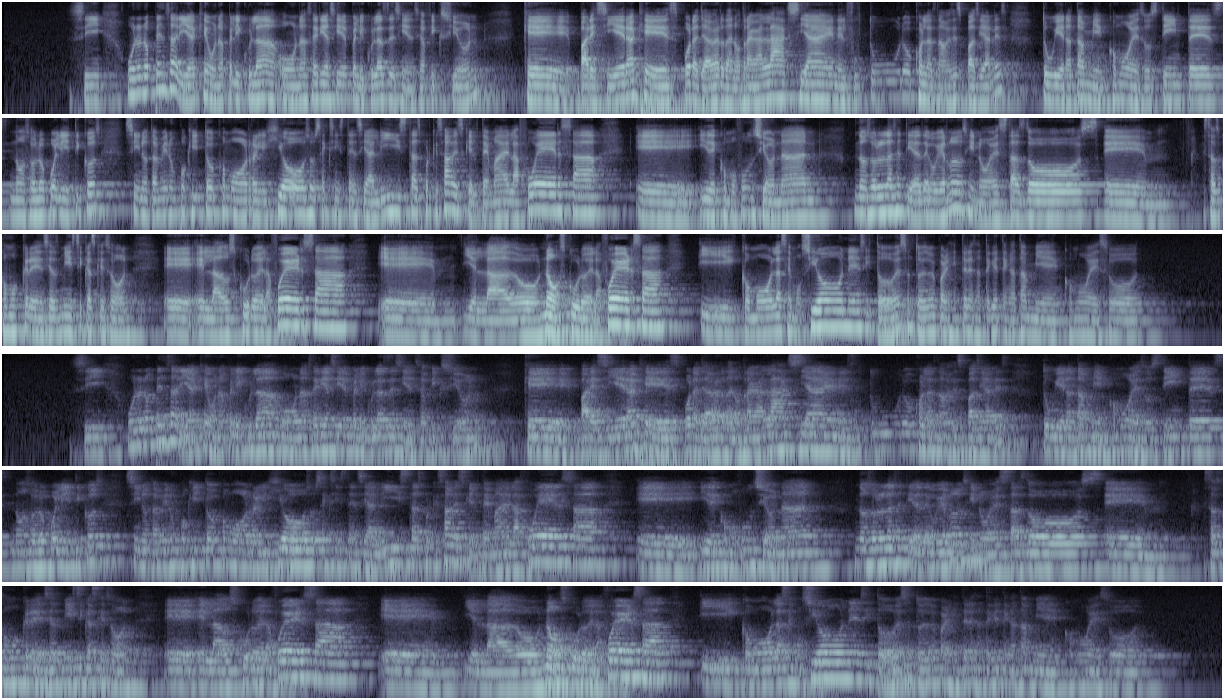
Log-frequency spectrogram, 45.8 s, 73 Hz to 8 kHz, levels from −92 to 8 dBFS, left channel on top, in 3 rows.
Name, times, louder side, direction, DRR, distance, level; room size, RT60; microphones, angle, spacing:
voice 1, 0.9-6.0 6.5-25.4 25.9-29.9 30.3-44.7, left 6 dB, 90° left, 11 dB, 0.3 m, -26 dB
3.8 x 2.7 x 3.5 m, 1.2 s
head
